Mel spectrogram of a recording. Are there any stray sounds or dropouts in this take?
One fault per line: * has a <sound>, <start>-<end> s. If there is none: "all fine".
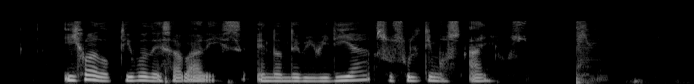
* has a thud, 5.8-6.1 s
